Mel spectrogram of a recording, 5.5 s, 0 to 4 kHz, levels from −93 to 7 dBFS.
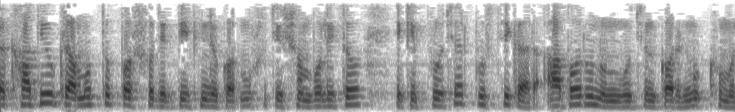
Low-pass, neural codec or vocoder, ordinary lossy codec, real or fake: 3.6 kHz; none; none; real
